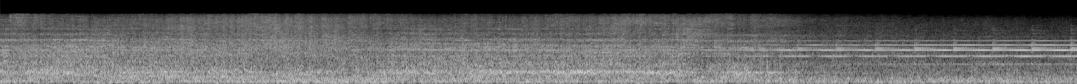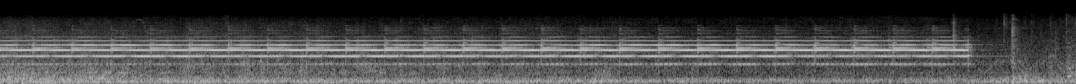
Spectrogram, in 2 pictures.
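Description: Freight train of container wagons rolling over the crossing, wheels clattering on the rails, dying away about a third of the way in. Then the crossing's Western Cullen Hayes electronic bells ring on alone in a fast, steady repeating chime. They cut off suddenly near the end as the barrier arms begin to lift.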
